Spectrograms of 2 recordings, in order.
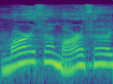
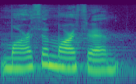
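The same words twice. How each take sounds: First: The name is said in a stern tone. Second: The name is said in a gentle tone. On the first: It is a rebuke to her. "he said it more sternly, like" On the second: It is a caring call to her. "it says that he said"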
